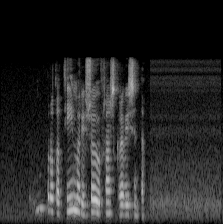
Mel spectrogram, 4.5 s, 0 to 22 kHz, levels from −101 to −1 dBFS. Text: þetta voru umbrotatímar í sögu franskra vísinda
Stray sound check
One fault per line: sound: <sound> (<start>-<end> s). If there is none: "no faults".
no faults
